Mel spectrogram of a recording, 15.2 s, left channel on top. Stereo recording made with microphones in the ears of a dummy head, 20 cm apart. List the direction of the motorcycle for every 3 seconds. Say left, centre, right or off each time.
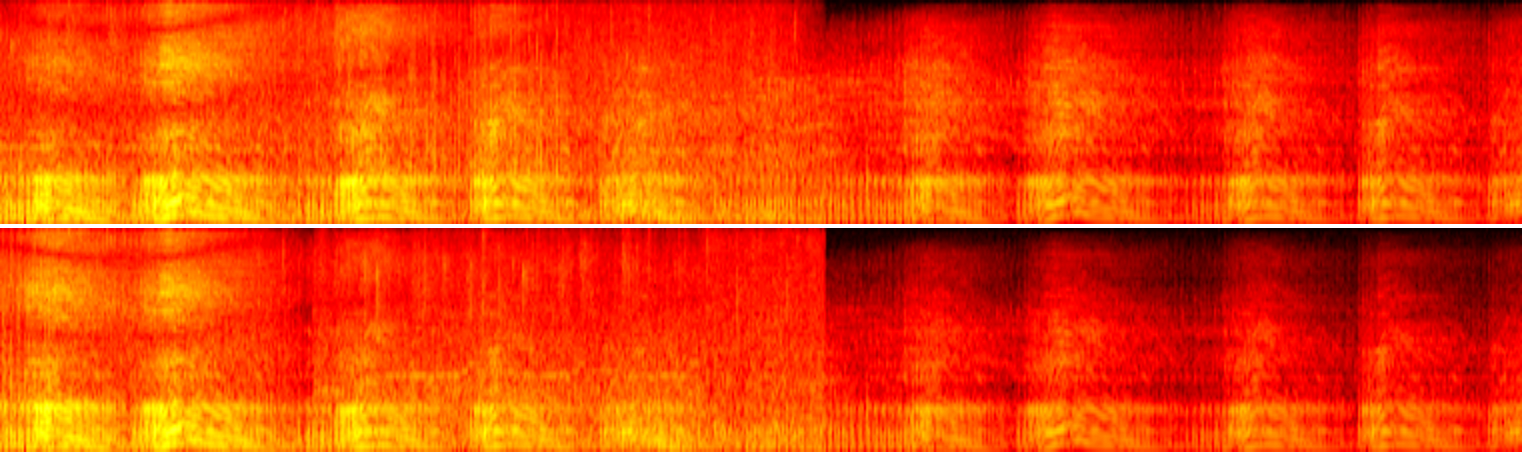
centre, left, left, left, left.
